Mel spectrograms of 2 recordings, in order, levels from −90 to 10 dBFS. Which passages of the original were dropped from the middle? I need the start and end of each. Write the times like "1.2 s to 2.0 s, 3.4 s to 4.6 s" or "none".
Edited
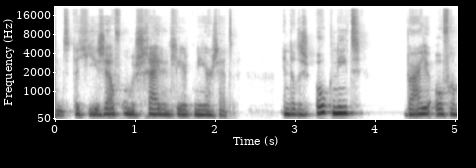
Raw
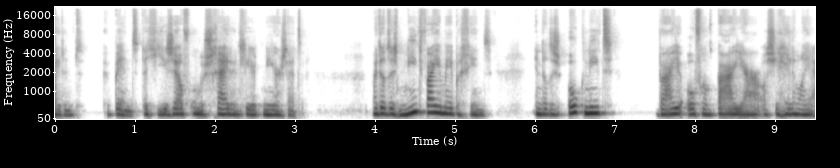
3.6 s to 5.9 s

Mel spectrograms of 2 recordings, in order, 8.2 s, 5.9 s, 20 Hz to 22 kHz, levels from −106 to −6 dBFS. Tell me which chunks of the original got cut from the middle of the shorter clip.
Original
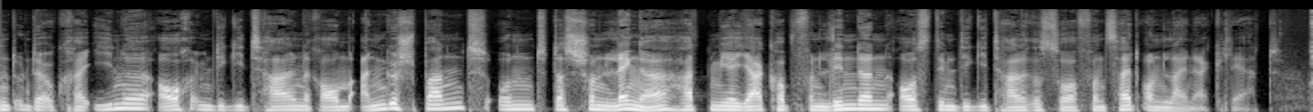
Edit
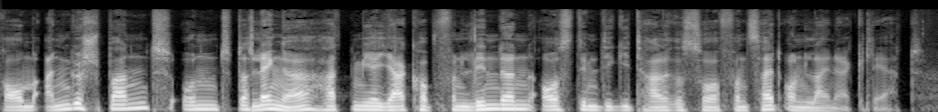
3.5 s to 3.8 s

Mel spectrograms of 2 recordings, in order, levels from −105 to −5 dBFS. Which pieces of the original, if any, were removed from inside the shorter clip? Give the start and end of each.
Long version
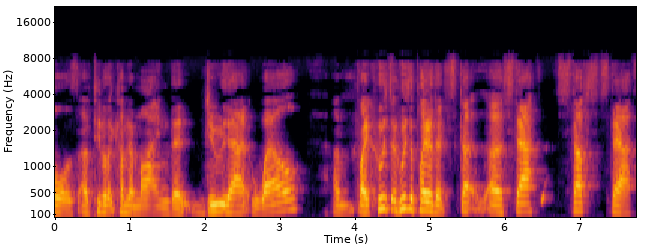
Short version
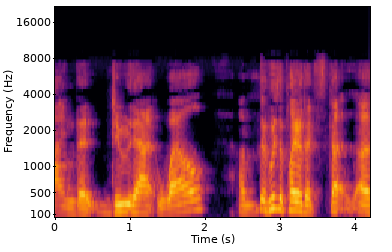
4.0 s to 4.5 s

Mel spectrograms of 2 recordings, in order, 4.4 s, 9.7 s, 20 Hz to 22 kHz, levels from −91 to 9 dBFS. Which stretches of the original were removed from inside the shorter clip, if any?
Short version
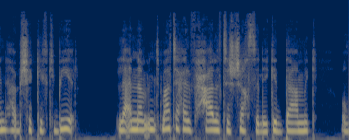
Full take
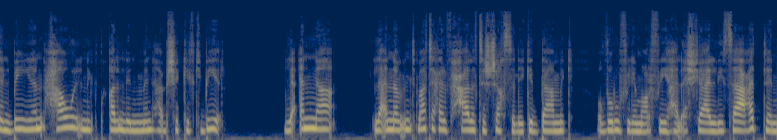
3.3 s to 4.6 s

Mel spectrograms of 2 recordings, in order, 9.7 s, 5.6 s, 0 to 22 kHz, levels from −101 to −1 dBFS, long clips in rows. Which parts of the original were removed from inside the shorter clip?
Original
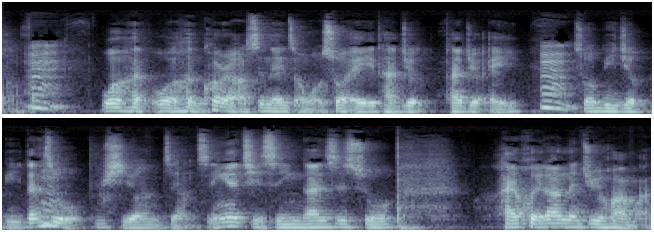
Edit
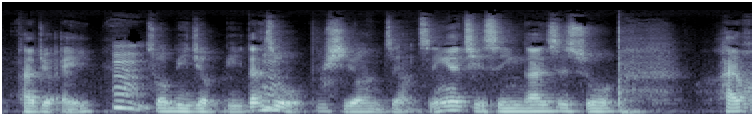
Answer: none

